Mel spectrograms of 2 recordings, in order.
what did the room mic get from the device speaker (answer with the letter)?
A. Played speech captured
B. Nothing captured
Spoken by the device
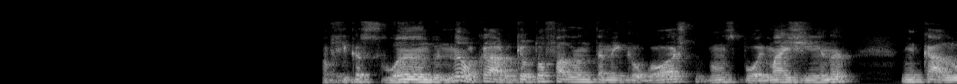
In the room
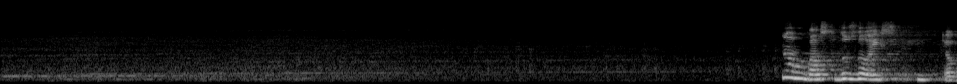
B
